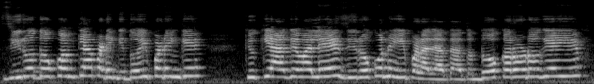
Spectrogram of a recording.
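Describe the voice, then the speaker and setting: A woman's voice: very high voice, brisk, pushed and bright. A woman teaching a school maths lesson step by step, patiently explaining and checking understanding with questions.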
